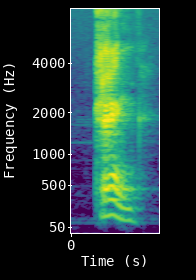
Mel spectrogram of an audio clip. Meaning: 1. a cadaver, carcass, corpse, especially when in a state of decay; in particular an animal corpse 2. a bitch, shrew, hateful female 3. a malicious and contemptible person 4. an annoying object
- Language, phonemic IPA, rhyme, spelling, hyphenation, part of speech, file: Dutch, /krɛŋ/, -ɛŋ, kreng, kreng, noun, Nl-kreng.ogg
